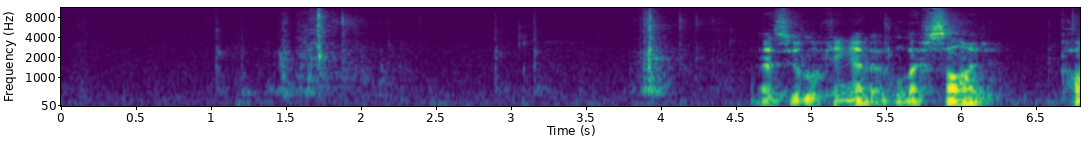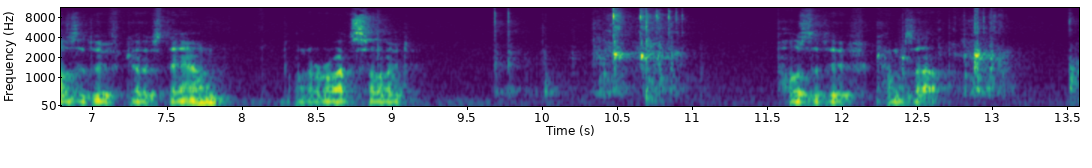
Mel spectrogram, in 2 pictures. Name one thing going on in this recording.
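Batteries click into a battery compartment.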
